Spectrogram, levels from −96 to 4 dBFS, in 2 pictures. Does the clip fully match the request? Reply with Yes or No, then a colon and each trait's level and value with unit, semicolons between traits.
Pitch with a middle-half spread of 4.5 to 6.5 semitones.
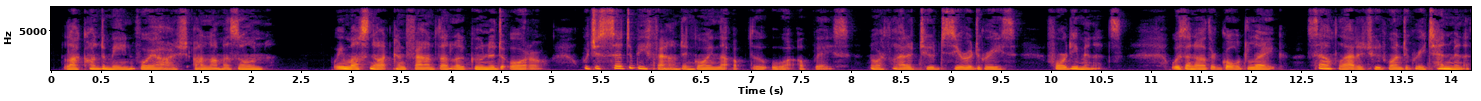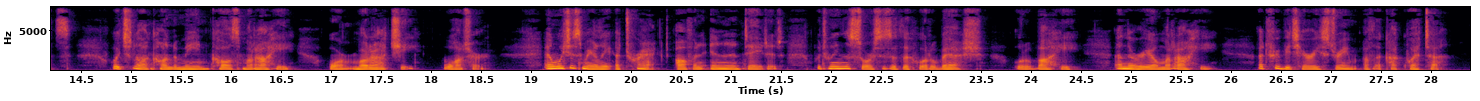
Yes: wide, 5.4 semitones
